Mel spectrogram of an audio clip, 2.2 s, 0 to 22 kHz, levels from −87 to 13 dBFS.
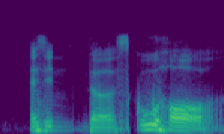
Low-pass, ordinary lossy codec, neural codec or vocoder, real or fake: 7.2 kHz; Opus, 32 kbps; none; real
